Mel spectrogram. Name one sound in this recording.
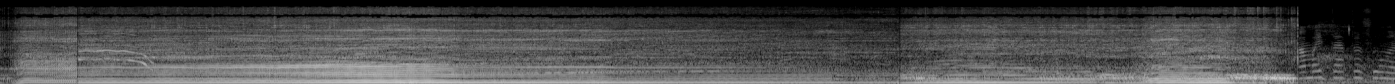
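A small electric motorbike whines steadily as it rides along.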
